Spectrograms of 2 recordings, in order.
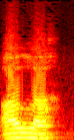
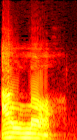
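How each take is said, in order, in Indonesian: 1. Vokal pertama itu tebal dan gelap. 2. Vokal pertama itu tipis dan ringan. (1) "Jangan Allah" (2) "A-nya tetap dibaca tarkik"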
